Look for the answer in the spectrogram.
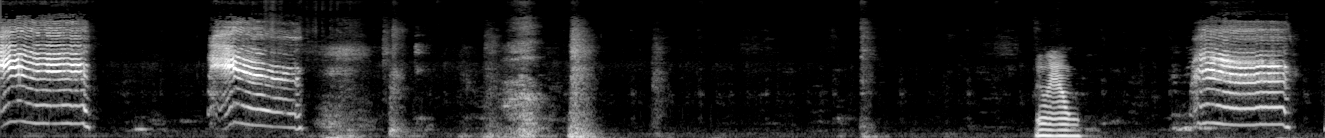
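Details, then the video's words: Domestic cat meowing repeatedly indoors, several loud harmonic cries about a second long with falling tails, separated by pauses with soft rustles and thumps, one short sharp mew near the end before a final long meow. "Cat Voice"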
